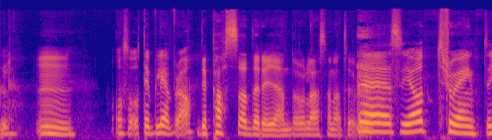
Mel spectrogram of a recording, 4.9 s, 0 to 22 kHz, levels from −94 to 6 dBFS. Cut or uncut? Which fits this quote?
cut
